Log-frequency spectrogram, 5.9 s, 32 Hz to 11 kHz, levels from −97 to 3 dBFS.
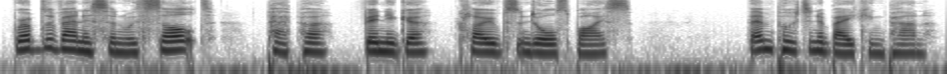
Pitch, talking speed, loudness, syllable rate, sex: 190 Hz, 160 wpm, -19 LUFS, 5.8 syllables/s, female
